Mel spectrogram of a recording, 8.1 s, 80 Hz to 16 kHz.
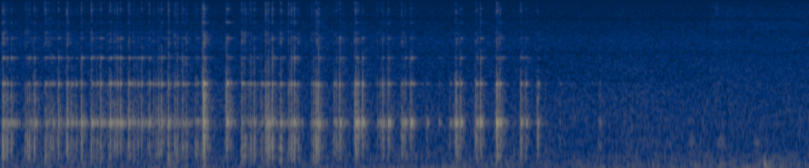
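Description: A small clear glass tumbler filled with soil and a small potted cactus is held in one hand and tapped quickly on its side with the fingertips and nails. It gives rapid, bright glassy clinks with a steady ring around 2.5 kHz, and the taps grow more spaced out before stopping at about 5.5 seconds. Near-silence follows.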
